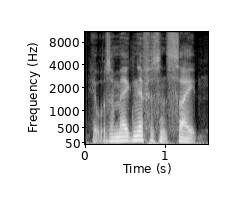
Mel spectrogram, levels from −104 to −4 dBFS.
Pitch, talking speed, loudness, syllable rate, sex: 105 Hz, 195 wpm, -19 LUFS, 6.4 syllables/s, male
